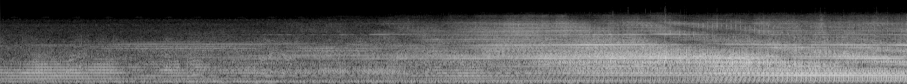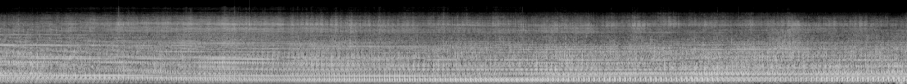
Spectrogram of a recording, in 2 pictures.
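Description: Aerolite 103 ultralight's two-stroke engine and propeller droning as it flies past. The sound grows louder about four seconds in and then holds steady, with its pitch falling as it goes by.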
